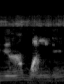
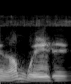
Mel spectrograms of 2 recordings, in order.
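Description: First: Much softer, trailing off; fading away. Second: Said in the usual way. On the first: Real, not acted. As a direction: let the repeat die away to almost nothing. Repeated waiting, second fades.

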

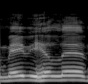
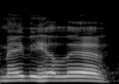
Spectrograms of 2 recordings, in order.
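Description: First: Higher, eager hopeful cry; hopeful excitement. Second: Slow, higher, wondering hope; slowed hopeful echo. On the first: Staff freaking out over the leg, higher hopeful cry. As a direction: let hope burst out. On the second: Staff echoing the hope, slow higher wonder. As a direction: repeat it slower, savouring. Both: Retold or imitated.

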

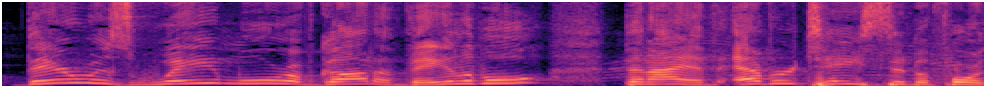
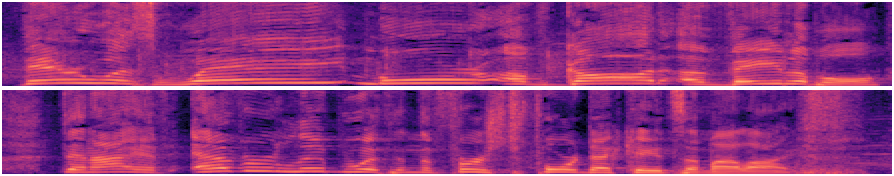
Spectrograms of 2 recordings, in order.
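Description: First: Said in the usual way. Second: Preacher doubling down on "more"; emphatic restatement. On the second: Shown as a demonstration. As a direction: drive "more" home on the repeat. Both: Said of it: "repeated phrase".

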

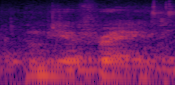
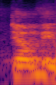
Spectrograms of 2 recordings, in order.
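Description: First: Low, soft and gentle; calm them down softly; soft reassurance. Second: Said in the usual way. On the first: Shown as a demonstration. Preacher giving Jesus' words, softly reassuring.

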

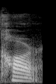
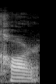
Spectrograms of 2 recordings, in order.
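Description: First: "car" said with an aspirated kh; aspirated car again. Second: "car" with a breathy kh at the start; aspirated car. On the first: Trainer repeats the aspirated k in "car" for the class. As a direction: breathe out on the k in "car". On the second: Trainer shows the aspirated k in "car" to students. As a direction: puff air on the k of "car". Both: Shown as a demonstration. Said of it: "क को ख बोलते हैं".

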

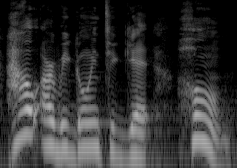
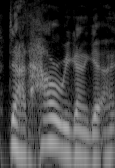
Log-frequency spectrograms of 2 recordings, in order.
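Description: First: Slow, spaced-out retold question; fixated, deliberate. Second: Quick retold child's question; fixated repeating. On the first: Son fixated on getting off the cliff, slow and deliberate. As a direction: spell out each word of the question slowly. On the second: Son to dad while stuck on the cliff, fixated repeating. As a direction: rattle it off, imitating a nagging kid. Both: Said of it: "he just became fixated on".

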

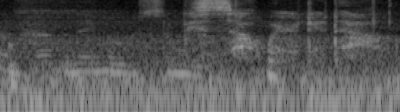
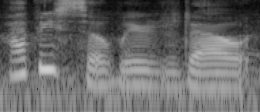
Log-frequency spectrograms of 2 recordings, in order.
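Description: First: Whispered under breath, slow. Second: Said in the usual way. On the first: Real, not acted. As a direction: whisper it to yourself. Whispered repeat.

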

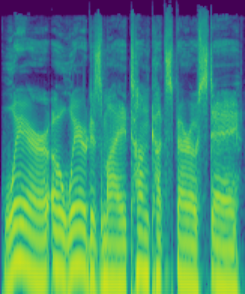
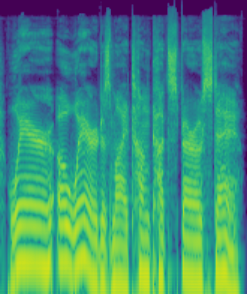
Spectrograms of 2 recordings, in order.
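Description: First: A searching call into the woods; old man calls among the bamboo. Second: Higher, louder repeated call; old man cries louder for his sparrow. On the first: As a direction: call for the lost sparrow. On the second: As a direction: call out again, more urgently. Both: Acted. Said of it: "stopping at every clump of bamboo to cry".

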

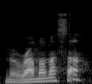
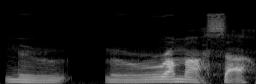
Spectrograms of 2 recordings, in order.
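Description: First: Muramasa tried again with a rising question tune; questioning pronunciation. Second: Muramasa sounded out slowly, syllable by syllable; unsure pronunciation. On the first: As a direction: test Muramasa aloud with a higher, asking lift. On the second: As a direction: stretch out Muramasa as if unsure how to say it. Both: Shown as a demonstration. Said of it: "I fucking suck at these kind of words".

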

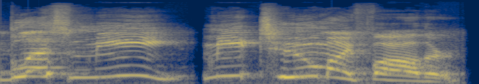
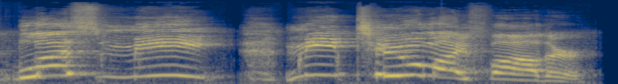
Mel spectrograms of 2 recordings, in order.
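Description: First: Mock wailing. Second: High, loud mock wail of a grown son; bitter wailing. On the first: Esau begs his father again, mock wailing. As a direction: beg like a spoiled brat. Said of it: "So he's like". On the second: Esau begs his father for a blessing, mock wailing. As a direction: wail like a spoiled child, begging. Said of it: "he shouted with intensely bitter groans".

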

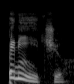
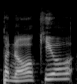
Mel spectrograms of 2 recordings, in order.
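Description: First: Pinocchio said pin-EE-cho; deliberate mispronunciation. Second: Said in the usual way. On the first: Shown as a demonstration. Showing friends their own version, Pinocchio as pin-EE-cho. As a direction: say Pinocchio with "eech" in place of "ok". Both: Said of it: "I like to say".

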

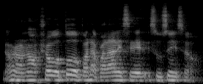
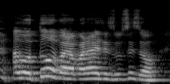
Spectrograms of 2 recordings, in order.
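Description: First: Said in the usual way. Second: Laughing while you say it; amused, giggling repeat. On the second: Real, not acted. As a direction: repeat the plan through giggles.

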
